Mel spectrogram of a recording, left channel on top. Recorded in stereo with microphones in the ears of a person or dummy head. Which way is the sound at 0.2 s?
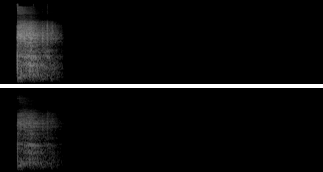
40° left (ahead or behind).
